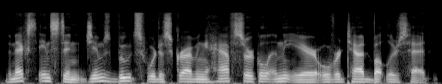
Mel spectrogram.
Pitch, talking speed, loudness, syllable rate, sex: 120 Hz, 230 wpm, -17 LUFS, 5.7 syllables/s, male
